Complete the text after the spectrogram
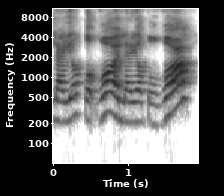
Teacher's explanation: la yatgha, ghainnya agak ngorok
